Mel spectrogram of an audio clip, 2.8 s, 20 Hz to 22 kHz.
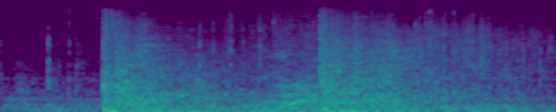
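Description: A shotgun in Halo 2 Anniversary fires one sharp loud blast, followed by a dense ongoing clatter of combat gunfire and a second heavy burst near the middle.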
